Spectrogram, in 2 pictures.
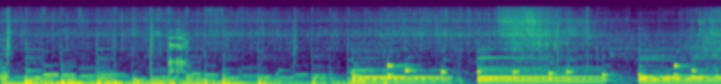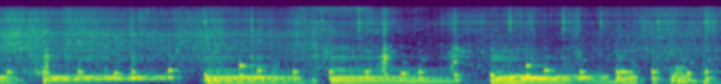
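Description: Potatoes and onions sizzling in oil in a wok as they are stirred with a spatula, under background music of sustained chords that change every second or two.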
